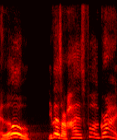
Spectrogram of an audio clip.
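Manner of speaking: very high-pitched, put-on Dutch accent. Retelling a stranger approaching outside a coffee shop, in the man's accent. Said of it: "You're doing the accent with it too".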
